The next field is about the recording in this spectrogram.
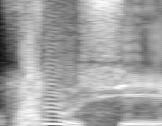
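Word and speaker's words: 复习: Then Fu is fourth tone, Xi is second tone, and so Fu Xi, it means kind of, Fu is to repeat something, and Xi is to learn.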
